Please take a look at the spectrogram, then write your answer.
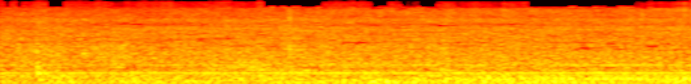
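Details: Ford Fiesta project car, now running after repairs: low, even hum with faint steady tone, no rattle or knocking; engine idles quietly and sounds healthy, clearly better than before.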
